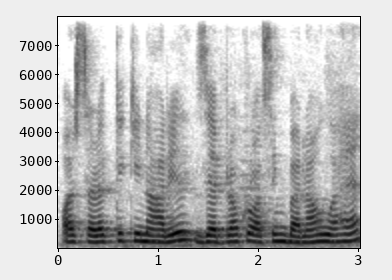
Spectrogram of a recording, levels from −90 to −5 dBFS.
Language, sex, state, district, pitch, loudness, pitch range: Hindi, female, Jharkhand, Ranchi, 230 Hz, -12 LUFS, 220-255 Hz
